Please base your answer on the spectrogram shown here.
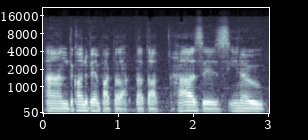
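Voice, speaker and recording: A man's voice: sits low, steady tone, moderate pace, slight background noise. A young man with a Dublin accent, a charity guest talking casually in an interview with many ums and restarts. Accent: Irish, Dublin. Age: young adult.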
